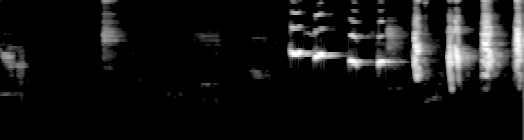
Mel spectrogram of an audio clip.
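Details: Greater green leafbird in tembakan style: a few faint notes, then short whistles stepping downward, building into loud, regular, harsh chips about four per second.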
